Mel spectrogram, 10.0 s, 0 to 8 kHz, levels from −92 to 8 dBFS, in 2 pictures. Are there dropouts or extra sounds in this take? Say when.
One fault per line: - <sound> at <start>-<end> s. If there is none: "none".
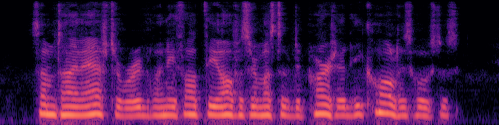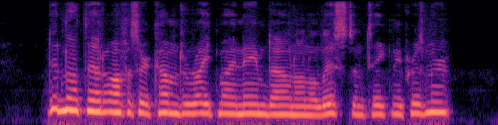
none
